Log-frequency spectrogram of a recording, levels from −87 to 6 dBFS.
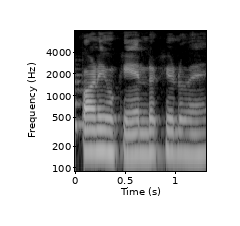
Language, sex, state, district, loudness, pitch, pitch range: Marwari, male, Rajasthan, Nagaur, -28 LUFS, 155 Hz, 150-165 Hz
